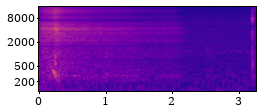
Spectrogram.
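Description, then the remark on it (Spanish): A long, slow, deep breath drawn in through the nose during a guided breathing exercise, a soft airy hiss that holds for about two seconds before fading into quiet, fairly gentle. “Volvemos con esa respiración profunda, inhalamos,”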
